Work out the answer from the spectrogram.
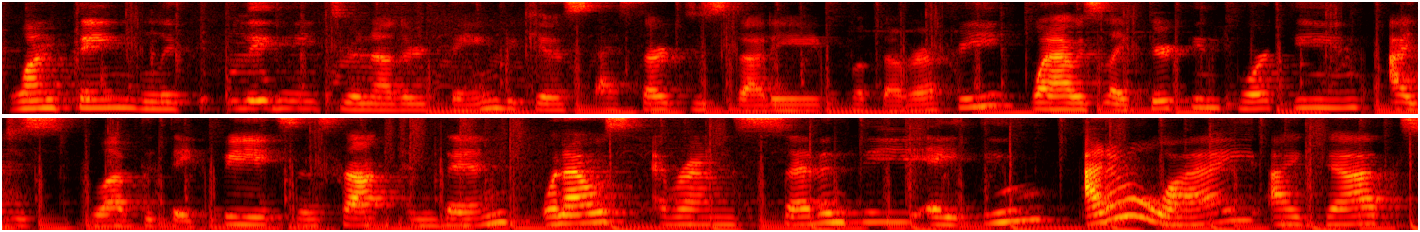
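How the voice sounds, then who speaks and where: A woman's voice: mid-range voice, normal speed, few pauses, a bit bright, soft background music. A woman in her twenties from Venezuela, speaking English with a Venezuelan Spanish accent in a casual, chatty solo Q&A vlog. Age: 20s. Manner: chatty, laughs often, non-native grammar. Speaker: vlogger.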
